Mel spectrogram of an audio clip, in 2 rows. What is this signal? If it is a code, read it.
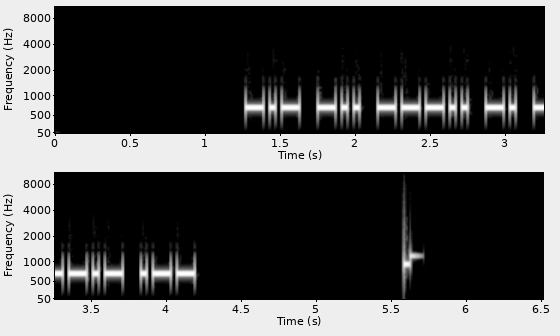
Morse code, heard as a keyed tone, about 31 wpm, 700 Hz. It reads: KD8NQW
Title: USA Call Signs - 6 Characters - 2x Character Spacing - 30wpm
